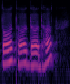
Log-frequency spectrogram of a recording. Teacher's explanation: जो आपकी जीभ है वो दंत पर लगती है तो उन्हें दंते कहा जाता है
